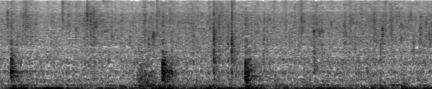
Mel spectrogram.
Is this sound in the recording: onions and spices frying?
yes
